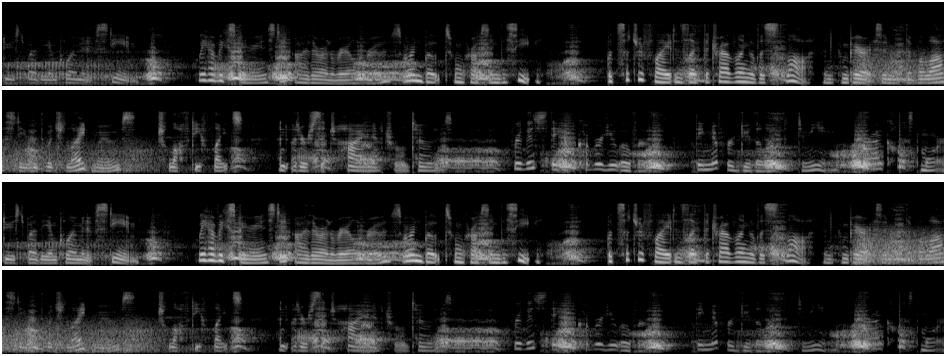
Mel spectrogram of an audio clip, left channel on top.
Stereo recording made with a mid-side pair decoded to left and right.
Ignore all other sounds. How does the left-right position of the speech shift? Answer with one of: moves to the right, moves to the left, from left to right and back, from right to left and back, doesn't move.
moves to the left.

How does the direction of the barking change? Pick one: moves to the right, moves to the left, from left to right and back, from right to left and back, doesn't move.
from left to right and back.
